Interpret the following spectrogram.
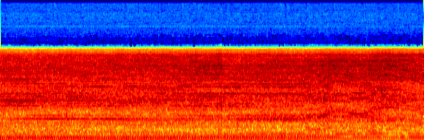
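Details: Palio Adventure with a flat battery, started after charging; engine settles into an even, steady idle with no misses, knocks or hunting, running cleanly.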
